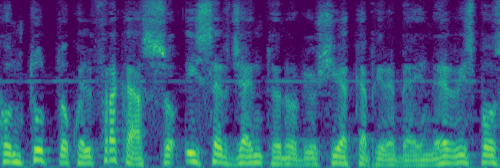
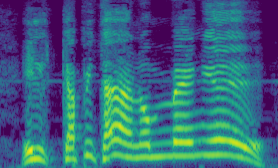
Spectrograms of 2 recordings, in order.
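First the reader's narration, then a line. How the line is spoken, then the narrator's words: Shouting as loud as possible. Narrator (Italian): urlò più forte che poteva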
